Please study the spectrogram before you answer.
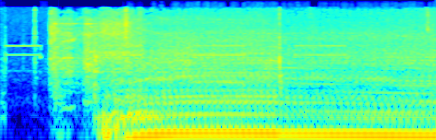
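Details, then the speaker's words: Subaru Forester on jack stands just after replacing the exhaust donut gasket at the downpipe: quick crank, catches cleanly, smooth steady idle with no exhaust puffing or ticking; runs healthy, no leak felt. "Purred like a kitten so far."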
